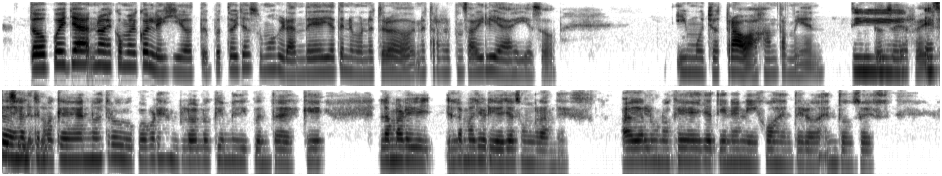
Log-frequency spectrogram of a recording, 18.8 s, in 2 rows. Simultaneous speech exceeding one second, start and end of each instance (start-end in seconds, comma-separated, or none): 8.6-9.9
